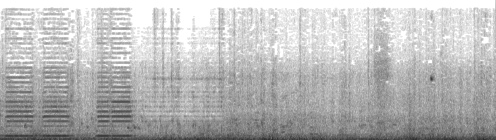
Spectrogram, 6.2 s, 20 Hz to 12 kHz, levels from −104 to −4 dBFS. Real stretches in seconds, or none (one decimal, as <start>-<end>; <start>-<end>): 0.0-1.8; 2.8-6.2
